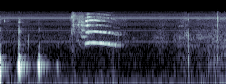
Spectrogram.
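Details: Bengal cat perched on top of a door indoors after jumping up, giving a single falling meow with clear harmonics, followed by a woman's voice asking how it will get down.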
